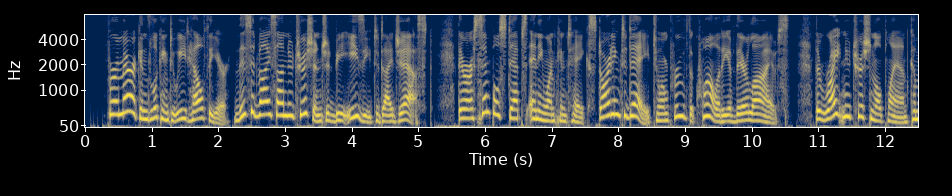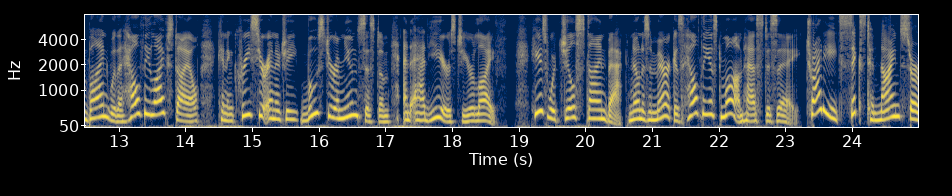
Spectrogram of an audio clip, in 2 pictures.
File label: radio spot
